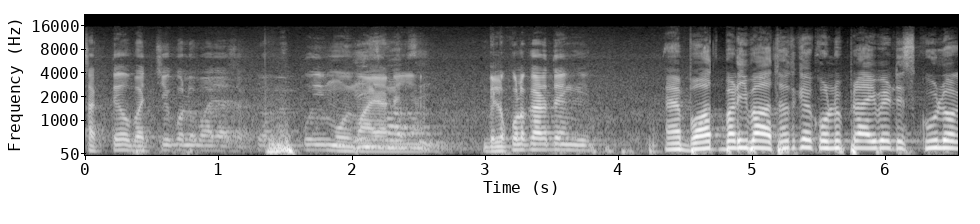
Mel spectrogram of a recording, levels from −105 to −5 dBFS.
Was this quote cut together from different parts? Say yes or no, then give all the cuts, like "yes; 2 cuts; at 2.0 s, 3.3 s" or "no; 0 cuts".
no; 0 cuts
